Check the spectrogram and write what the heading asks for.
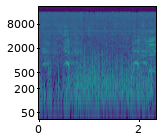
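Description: Wind buffeting the microphone in a steady low rumble, with two short high calls, one about half a second in and one near the end.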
